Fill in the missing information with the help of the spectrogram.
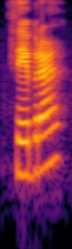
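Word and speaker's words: cebra: Zebra. This is one of those where my crazy Castilian accent isn't going to help you out because guess what? I pronounce C's and Z's with a TH sound.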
